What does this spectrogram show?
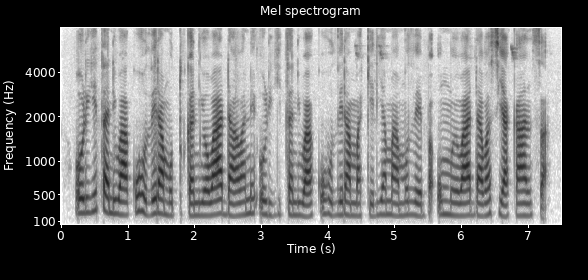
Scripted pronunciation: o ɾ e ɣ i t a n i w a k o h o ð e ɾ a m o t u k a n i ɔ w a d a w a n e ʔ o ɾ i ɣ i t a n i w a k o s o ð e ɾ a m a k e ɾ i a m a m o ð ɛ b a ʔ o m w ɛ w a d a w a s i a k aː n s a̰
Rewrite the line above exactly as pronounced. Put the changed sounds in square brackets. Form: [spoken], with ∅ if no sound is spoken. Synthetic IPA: o ɾ [i] ɣ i t a n i w a k o h o ð e ɾ a m o t u k a n i ɔ w a d a w a n e ʔ o ɾ i ɣ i t a n i w a k o [h] o ð e ɾ a m a k e ɾ i a m a m o ð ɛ b a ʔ o m w ɛ w a d a w a s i a k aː n s a̰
